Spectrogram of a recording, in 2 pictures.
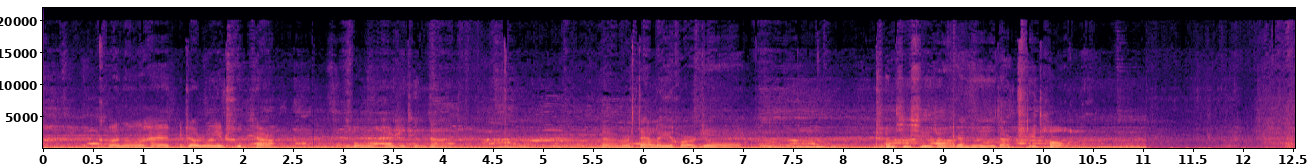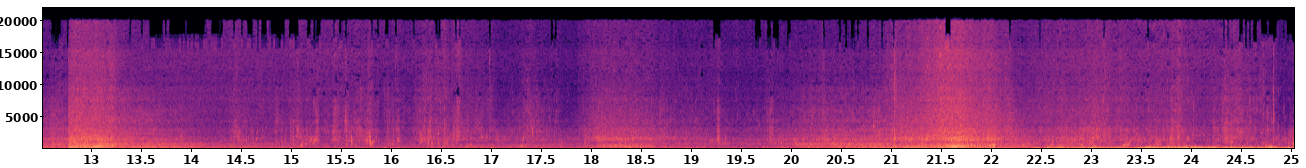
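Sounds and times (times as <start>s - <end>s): sea waves breaking: 0.0s - 25.0s
wind rumbling on microphone: 10.7s - 25.0s.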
